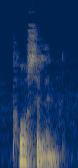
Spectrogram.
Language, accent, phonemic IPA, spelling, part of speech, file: English, Southern England, /ˈpɔːsəlɪn/, porcelain, noun / verb, LL-Q1860 (eng)-porcelain.wav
